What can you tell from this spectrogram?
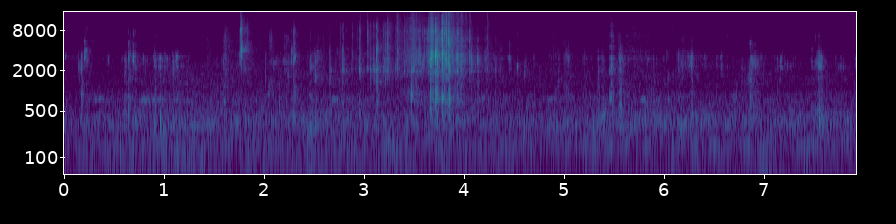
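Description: A man chewing a mouthful of cheeseburger with faint, scattered mouth clicks. He bites into the burger again about three and a half seconds in, the loudest moment.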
